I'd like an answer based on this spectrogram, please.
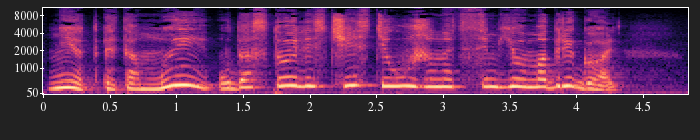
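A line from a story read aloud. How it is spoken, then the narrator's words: Old woman's exclamation. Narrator (Russian): воскликнула бабушка Гузман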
